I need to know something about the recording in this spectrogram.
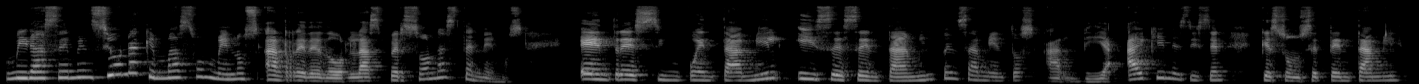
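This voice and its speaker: A woman's voice: medium pitch, lively intonation, slow, bright, forceful tone. A woman self-help coach giving a motivational teaching talk, speaking expressively and straight to the listener.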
